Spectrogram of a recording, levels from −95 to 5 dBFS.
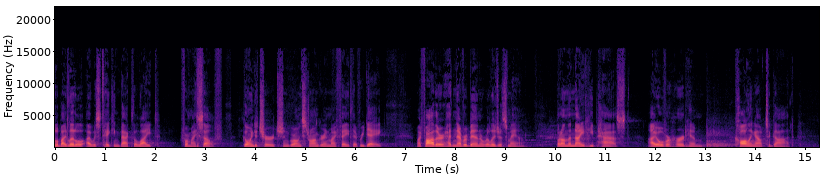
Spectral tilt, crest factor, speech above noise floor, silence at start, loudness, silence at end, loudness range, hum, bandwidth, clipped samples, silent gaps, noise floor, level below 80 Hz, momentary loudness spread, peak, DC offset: -5 dB/octave; 24 dB; 34 dB; 0 s; -36 LUFS; 0.6 s; 6 LU; none; 15.5 kHz; under 0.1%; none; -70 dBFS; -74 dBFS; 15 LU; -12 dBFS; under 0.1%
